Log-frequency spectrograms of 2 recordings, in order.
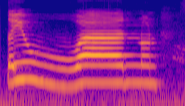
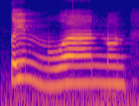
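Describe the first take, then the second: First: The n merges into the w and disappears. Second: The n is pronounced clearly before the w. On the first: The speaker calls it wrong. "Tidak boleh dibaca qiwanun" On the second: The speaker calls it right. "Cara membacanya qinwanun"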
